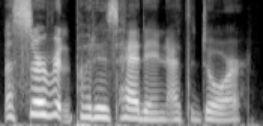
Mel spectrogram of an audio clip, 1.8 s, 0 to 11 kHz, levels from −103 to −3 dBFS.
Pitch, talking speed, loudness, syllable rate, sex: 220 Hz, 305 wpm, -19 LUFS, 6.3 syllables/s, female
